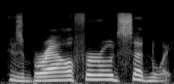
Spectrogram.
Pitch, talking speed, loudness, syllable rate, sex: 190 Hz, 140 wpm, -17 LUFS, 4.9 syllables/s, male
